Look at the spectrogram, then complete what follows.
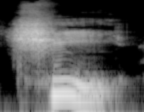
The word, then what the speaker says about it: Qi: to it as a qui key or something like that it's technically pronounced chi and it's literally literally named after chi what you'd expected what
